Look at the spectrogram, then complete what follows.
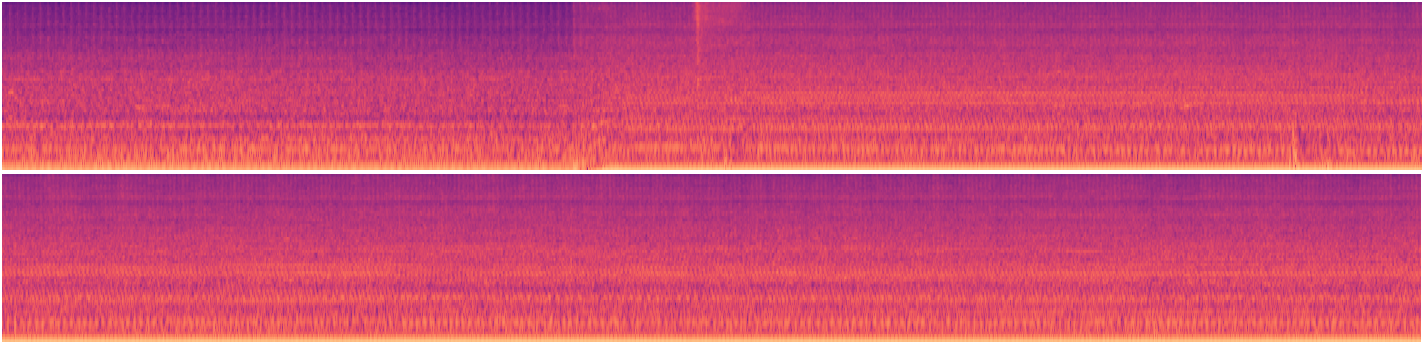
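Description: Heavy engine running steadily at idle with a strong low hum. About six seconds in, the sound shifts and grows louder, and a short hiss follows a second later.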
